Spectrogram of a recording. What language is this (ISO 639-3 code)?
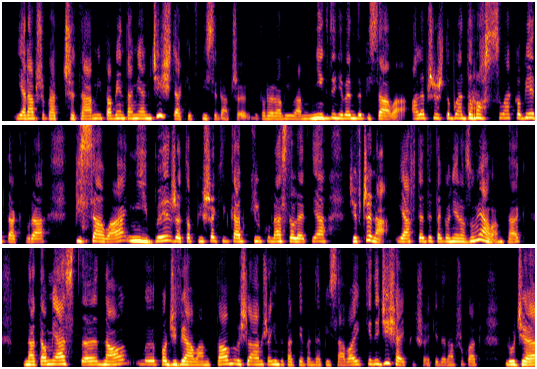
pol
